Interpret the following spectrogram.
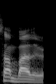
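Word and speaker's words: Tom Bilyeu: Technology is a one-way street, like Tom Bilu says. It's Tom Bilu, right? Yeah, that's how you say it.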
